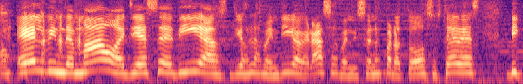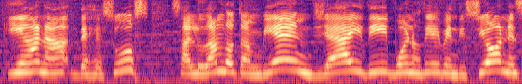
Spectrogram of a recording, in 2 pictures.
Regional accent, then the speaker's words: Venezuela

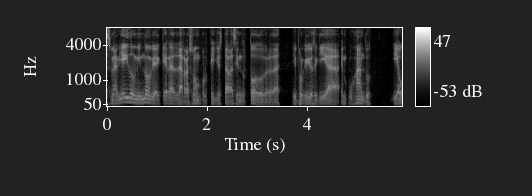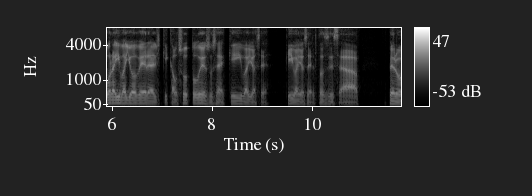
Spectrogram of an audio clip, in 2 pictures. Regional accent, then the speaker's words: El Salvador; moved away; de donde yo soy

